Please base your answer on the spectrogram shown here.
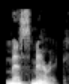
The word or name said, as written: mesmeric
